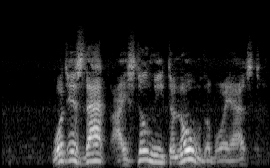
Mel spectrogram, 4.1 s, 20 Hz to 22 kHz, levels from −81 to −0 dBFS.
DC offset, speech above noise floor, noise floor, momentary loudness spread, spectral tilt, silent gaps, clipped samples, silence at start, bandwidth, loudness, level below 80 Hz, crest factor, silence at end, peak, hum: under 0.1%; 40 dB; -61 dBFS; 15 LU; -5.5 dB/octave; none; under 0.1%; 0.8 s; 8.2 kHz; -21 LUFS; -66 dBFS; 18 dB; 0.15 s; -4 dBFS; none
